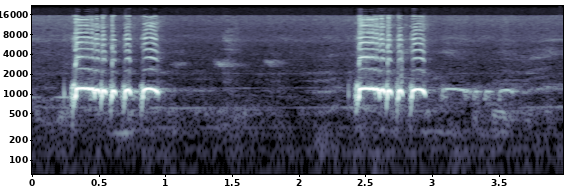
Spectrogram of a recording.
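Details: Big-voiced local zebra dove used as a singing lure delivers two matching loud phrases about two seconds apart, each a ringing coo trailing into three short stuttered notes, over a quiet low rumble.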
